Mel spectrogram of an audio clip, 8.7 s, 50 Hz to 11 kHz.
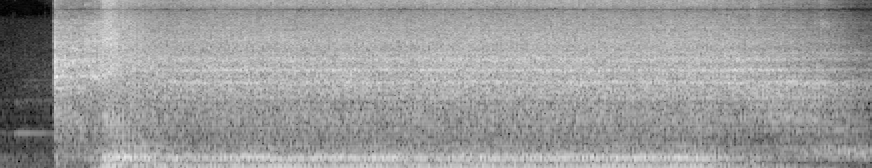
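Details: WS6 Trans Am started after five years, new catback exhaust and new tune loaded: catches and runs lumpy and breathy about 8–9 seconds then dies, later only 2 seconds at a time; cause unknown.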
